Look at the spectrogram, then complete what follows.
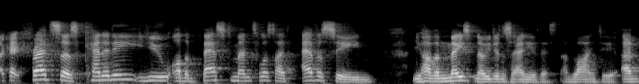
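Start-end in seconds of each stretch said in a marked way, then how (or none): none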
